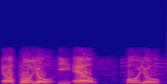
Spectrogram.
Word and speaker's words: pollo: P-O-L-L-O. Of course, you know that when you have the double L's, you normally say yo. You know what I'm saying? You pronounce it with a Y. So it's pollo, like me llama, me llama, me llamo. You know what I'm saying? You don't say polo, or me llamo.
